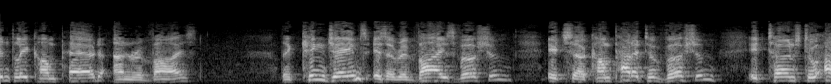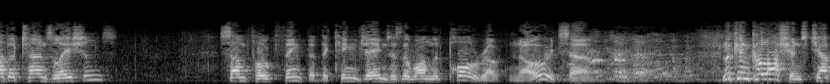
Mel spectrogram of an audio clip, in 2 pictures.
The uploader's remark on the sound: Session 1 from His Hill's 1981 Thanksgiving Conference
